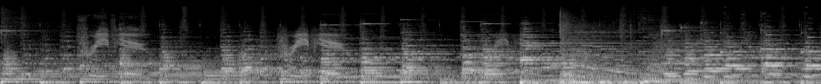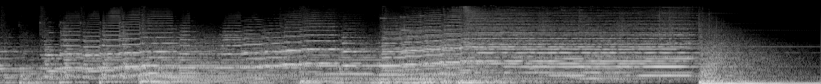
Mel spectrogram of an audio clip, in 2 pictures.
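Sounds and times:
nostalgic TV audio: 0.0 - 15.7.

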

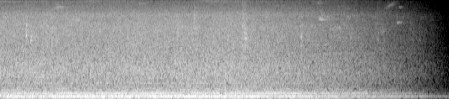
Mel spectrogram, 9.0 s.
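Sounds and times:
suburban lawn mower by day: 0.0 - 6.0.

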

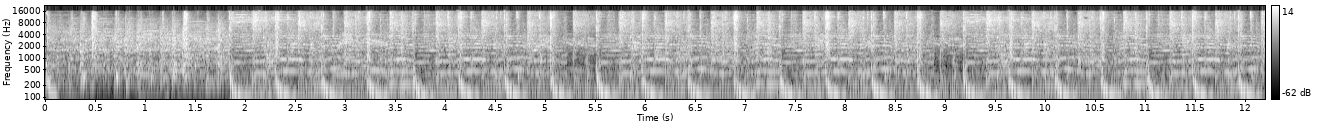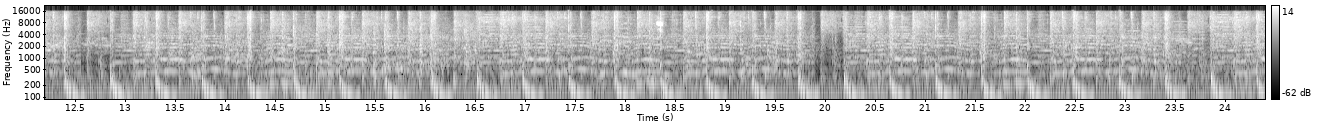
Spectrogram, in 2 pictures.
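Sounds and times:
music beat: 0.0 - 24.3.

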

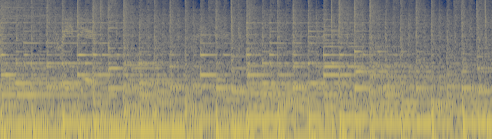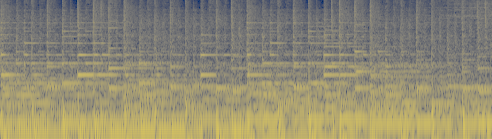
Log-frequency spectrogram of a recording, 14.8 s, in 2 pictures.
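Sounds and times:
corporate technology music loop: 0.0 - 14.7.

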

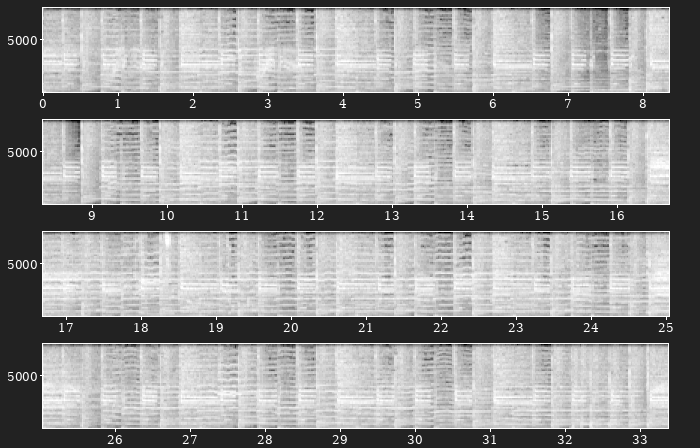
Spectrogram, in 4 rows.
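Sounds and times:
ska loop: 0.0 - 33.3.

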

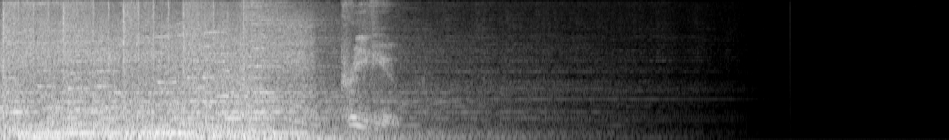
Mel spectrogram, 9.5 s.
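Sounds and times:
heroic anthem rock mix: 0.0 - 4.9.

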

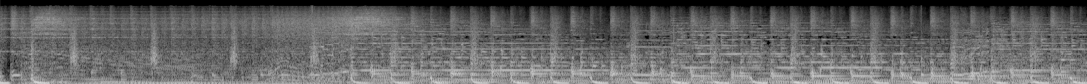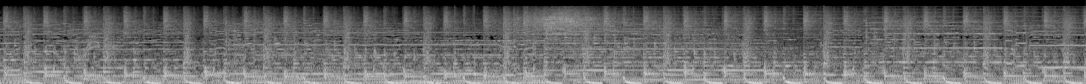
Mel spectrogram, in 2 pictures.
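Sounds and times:
lead guitar: 0.2 - 21.7.

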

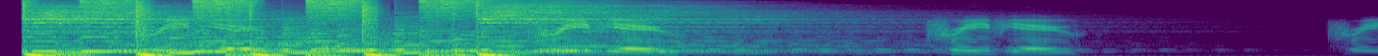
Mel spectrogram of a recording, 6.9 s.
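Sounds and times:
music stinger: 0.1 - 4.6.

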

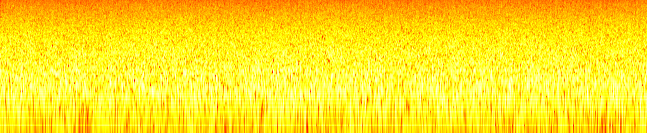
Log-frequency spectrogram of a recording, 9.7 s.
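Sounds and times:
water flowing over river rapids: 0.0 - 9.7.

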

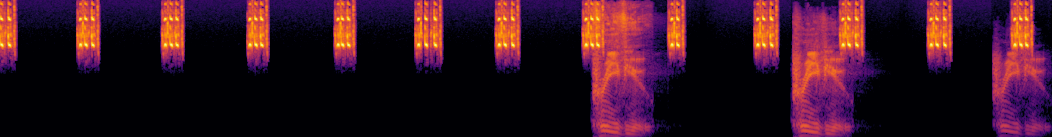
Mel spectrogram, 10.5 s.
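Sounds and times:
cricket chirping: 0.0 - 0.2, 0.8 - 1.0, 1.6 - 1.9, 2.5 - 2.7, 3.4 - 3.6, 4.2 - 4.4, 5.0 - 5.2, 6.7 - 6.9, 7.6 - 7.8, 8.4 - 8.6, 9.3 - 9.6
speech: 6.0 - 6.6, 8.0 - 8.6, 10.0 - 10.5.

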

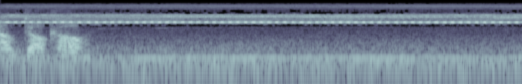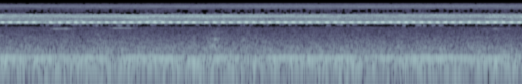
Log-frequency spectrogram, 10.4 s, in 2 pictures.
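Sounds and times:
crickets chirping: 0.0 - 10.4.

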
